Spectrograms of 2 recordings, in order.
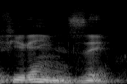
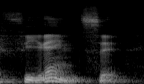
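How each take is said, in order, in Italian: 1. La z è sonora, come dz. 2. La z è sorda, come ts. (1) "quindi è sbagliato dire Firenze" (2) "La forma corretta è Firenze"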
